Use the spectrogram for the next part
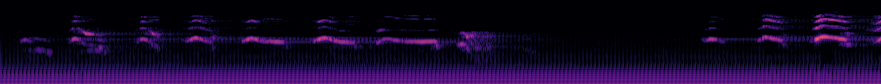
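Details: Bernese Mountain Dog puppies producing drawn-out, wavering whines that bend up and down in pitch, mixed with shorter squeaky yips, then a pause before a final burst of higher squeals; low hum in the background.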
